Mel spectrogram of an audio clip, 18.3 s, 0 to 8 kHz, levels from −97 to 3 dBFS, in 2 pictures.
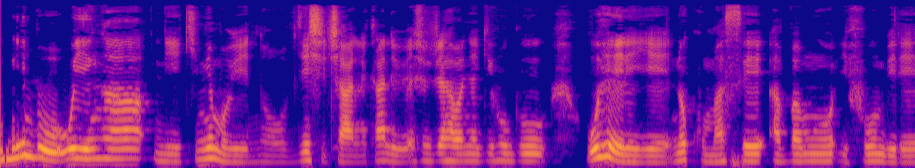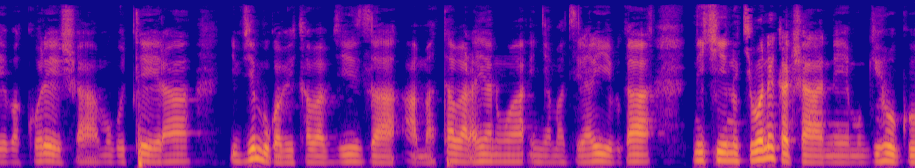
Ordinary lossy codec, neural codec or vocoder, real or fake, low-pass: MP3, 48 kbps; none; real; 7.2 kHz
